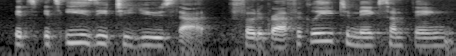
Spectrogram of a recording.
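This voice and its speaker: Talking at a fairly slow pace, a woman has a very deep, low pitch with ordinary pitch variation. Noticeable background noise is present. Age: 50s. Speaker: photographer. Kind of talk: interview. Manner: halting.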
